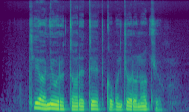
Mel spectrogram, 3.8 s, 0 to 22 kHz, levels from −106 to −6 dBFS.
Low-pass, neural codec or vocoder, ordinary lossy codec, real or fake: none; none; none; real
